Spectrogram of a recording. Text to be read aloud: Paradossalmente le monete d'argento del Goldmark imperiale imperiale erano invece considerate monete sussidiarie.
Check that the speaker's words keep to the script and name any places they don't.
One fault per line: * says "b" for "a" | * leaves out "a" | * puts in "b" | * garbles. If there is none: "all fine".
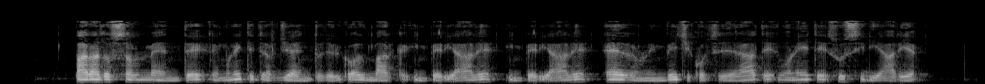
all fine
